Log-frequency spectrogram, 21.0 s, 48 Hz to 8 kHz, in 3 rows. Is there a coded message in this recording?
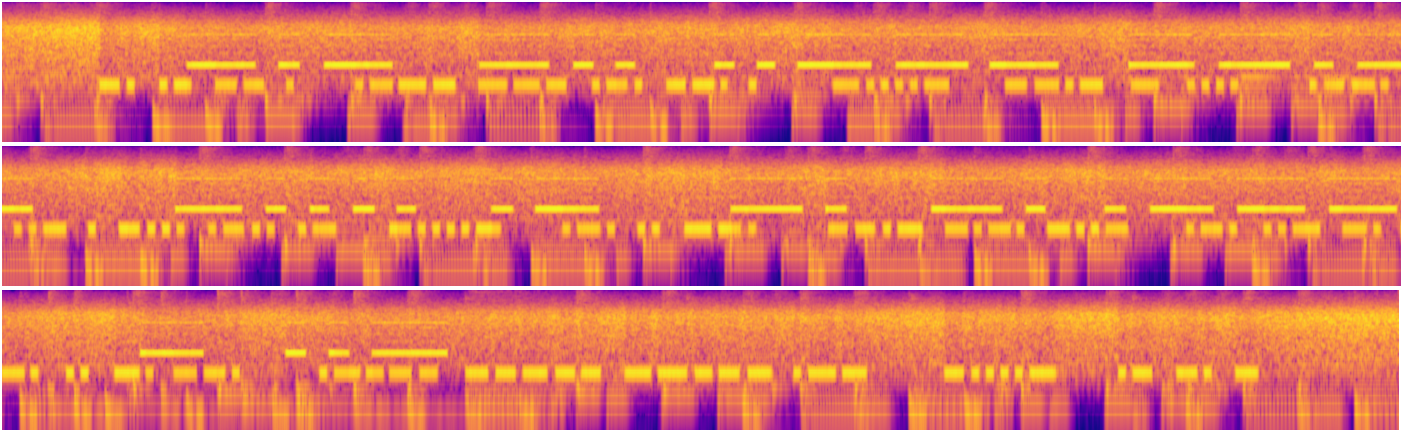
Yes: Morse code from 0.4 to 20.3 s, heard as two keyed tones, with radio static. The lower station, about 33 wpm, 400 Hz: NAME JORGE - QTH PUEBLA - RIG QCX RUNNING 100W - ANT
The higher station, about 11 wpm, 810 Hz: KD2Q 6A NNJ TU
